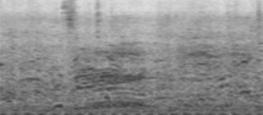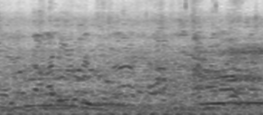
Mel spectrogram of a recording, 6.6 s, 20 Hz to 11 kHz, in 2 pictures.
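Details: Sahiwal bull calves at a busy cattle market in Kurigram, Bangladesh, on 22 March 2025. Several drawn-out, level low moos sound through constant crowd chatter and haggling voices, with the longest call near the end.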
